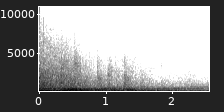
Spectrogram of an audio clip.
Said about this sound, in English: a tremendous explosion, and they see this rising cloud of dust about a mile away across the valley.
